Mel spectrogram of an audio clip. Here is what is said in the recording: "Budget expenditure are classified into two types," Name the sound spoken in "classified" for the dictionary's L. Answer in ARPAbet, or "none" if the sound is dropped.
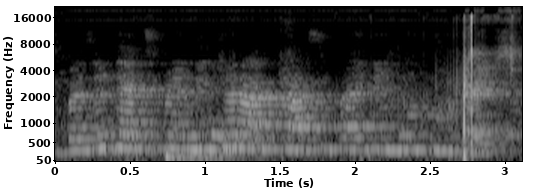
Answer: none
